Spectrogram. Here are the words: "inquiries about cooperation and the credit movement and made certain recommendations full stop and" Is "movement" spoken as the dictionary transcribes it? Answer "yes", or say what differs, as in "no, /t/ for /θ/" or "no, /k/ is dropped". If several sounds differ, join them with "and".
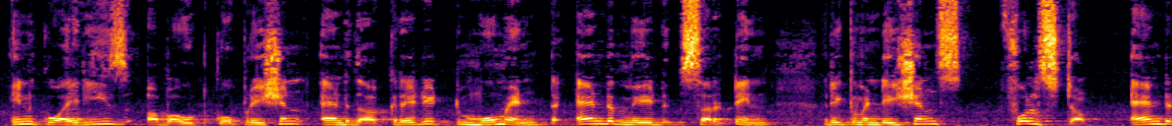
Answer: no, /v/ is dropped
